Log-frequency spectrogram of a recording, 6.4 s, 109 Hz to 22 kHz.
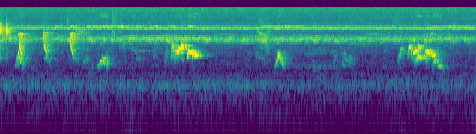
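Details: Red-whiskered bulbul confronting a decoy at a trap, Đồng Nai, Vietnam, 30 July 2019. Scattered brisk downslurred notes and two fuller chattering warbles, backed by continuous high-pitched insect noise.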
